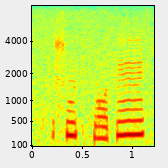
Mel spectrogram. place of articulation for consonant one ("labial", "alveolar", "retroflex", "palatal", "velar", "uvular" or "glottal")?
alveolar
